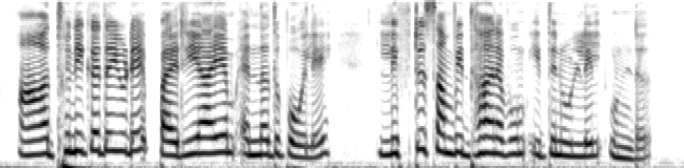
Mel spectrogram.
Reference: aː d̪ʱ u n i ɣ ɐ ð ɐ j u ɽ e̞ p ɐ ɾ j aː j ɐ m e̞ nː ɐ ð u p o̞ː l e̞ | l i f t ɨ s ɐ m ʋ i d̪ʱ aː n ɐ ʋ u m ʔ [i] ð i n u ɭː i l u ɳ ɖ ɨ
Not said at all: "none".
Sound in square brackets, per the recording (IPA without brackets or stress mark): i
